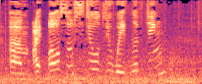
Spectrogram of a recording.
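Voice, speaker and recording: Loud background noise fills the recording, which is otherwise dry with no echo. The speech is very slow. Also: woman. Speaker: vlogger and weight loss coach. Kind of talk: casual vlog talk to camera. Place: car. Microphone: phone near.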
